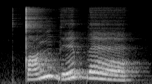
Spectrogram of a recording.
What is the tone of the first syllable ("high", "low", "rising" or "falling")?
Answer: rising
